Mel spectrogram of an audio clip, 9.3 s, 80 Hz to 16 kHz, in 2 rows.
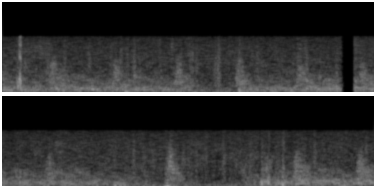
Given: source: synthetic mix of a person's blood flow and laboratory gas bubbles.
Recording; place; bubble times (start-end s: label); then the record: Doppler ultrasound of blood flow; subclavian vein
0.18-0.27 s: bubbles
7.55-8.12 s: bubbles
8.15-8.23 s: bubbles
From the record:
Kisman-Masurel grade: 122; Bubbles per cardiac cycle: 1 to 2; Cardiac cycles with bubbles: 10 to 50%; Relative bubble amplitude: moderate (0.250 to 0.450); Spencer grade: 2 (many but less than half of the cardiac periods contain bubble signals, singularly or in groups); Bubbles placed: anywhere in the cardiac cycle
